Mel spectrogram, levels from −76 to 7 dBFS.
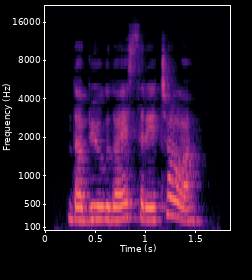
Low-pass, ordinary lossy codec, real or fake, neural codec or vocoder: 19.8 kHz; Opus, 64 kbps; fake; vocoder, 48 kHz, 128 mel bands, Vocos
